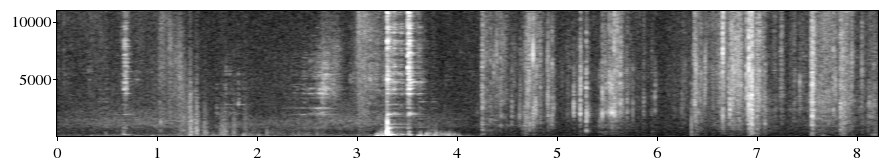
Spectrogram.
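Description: Rummaging through discarded items: rustling and handling noises, with one loud knock that rings briefly a little over three seconds in, then scattered light clicks and rustles.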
